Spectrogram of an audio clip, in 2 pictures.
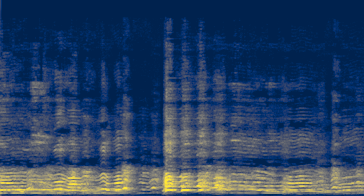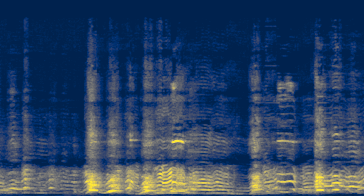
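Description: A Siberian husky yowls and howls in wavering, rising and falling bursts, like vocal back talk.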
